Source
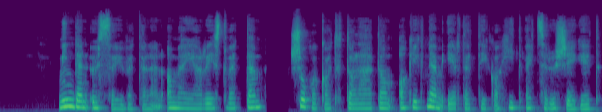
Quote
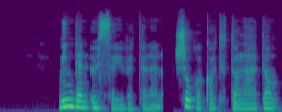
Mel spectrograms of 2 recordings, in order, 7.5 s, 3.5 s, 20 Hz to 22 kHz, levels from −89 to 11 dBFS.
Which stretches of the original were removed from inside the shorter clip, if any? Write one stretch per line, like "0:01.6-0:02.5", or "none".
0:02.0-0:03.5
